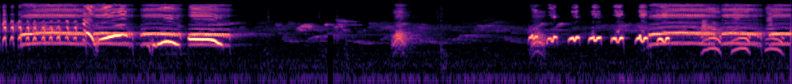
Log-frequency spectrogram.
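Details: Male and female laughingthrushes, the song in a wild-forest voice meant to rouse a male fast: rich slurred tones, a quiet gap, then a rapid run of short notes ending in arched, dipping whistles.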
